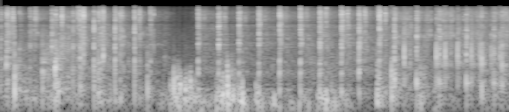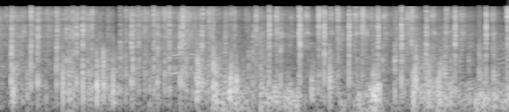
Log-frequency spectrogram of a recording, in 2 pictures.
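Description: Paintball markers firing rapidly, a steady stream of sharp pops, many shots a second, with voices mixed in.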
